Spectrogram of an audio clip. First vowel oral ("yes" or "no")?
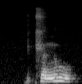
yes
